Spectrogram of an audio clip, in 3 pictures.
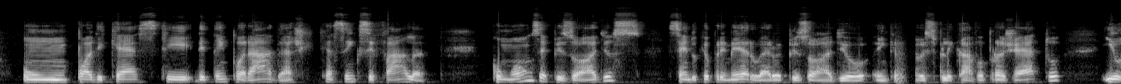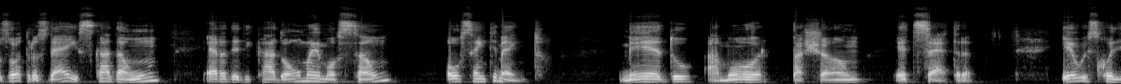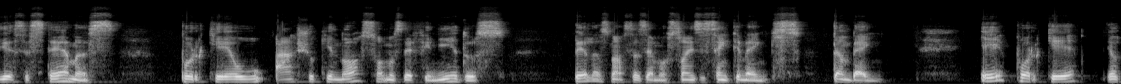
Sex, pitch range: male, 110-140 Hz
